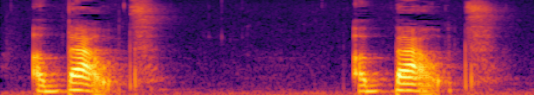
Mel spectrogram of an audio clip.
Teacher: about has a stress on the second syllable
